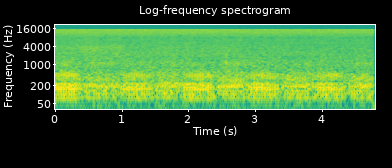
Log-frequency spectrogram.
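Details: Male kitty cat purring under petting, recorded 16 March 2018; steady low-pitched rumble with regular gentle pulses, close and quiet, no other sounds.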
